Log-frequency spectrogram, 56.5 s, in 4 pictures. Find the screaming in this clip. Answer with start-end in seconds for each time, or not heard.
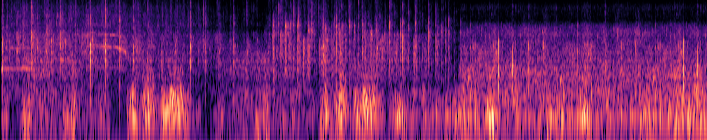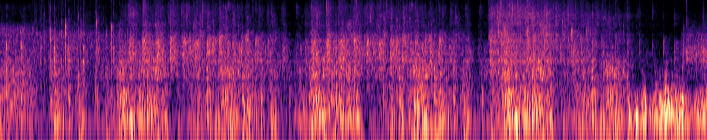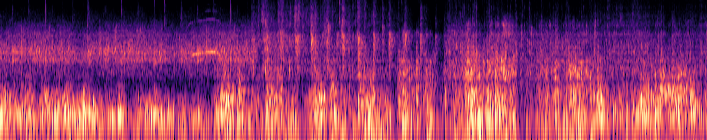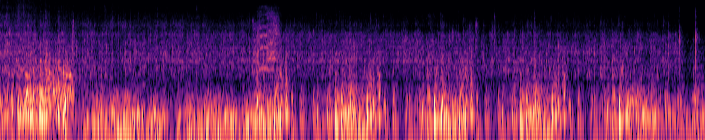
1.7-2.5, 32.0-32.8, 47.5-48.0.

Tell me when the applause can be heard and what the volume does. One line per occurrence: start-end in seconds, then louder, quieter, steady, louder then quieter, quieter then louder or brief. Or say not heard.
0.0-56.5 quieter.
